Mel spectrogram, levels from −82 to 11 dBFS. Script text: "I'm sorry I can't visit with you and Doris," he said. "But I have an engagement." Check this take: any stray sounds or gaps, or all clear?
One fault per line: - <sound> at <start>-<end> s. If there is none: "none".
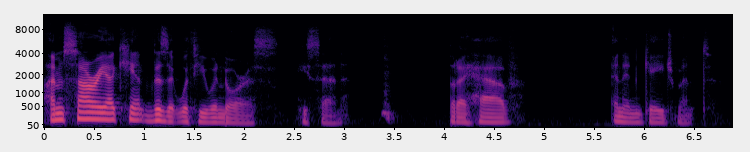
- whoosh at 3.4-3.6 s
